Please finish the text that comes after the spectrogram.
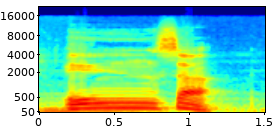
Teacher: ikhfa Hakiki sebab nun sukun bertemu dengan huruf Sin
